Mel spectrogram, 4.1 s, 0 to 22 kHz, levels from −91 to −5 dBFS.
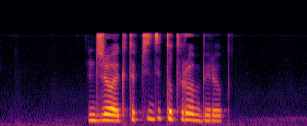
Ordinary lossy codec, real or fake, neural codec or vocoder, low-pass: none; fake; codec, 24 kHz, 0.9 kbps, WavTokenizer, large speech release; 7.2 kHz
